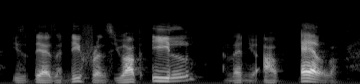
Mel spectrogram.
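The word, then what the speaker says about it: ils: So there's they, masculine, which is il. The S is not pronounced.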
